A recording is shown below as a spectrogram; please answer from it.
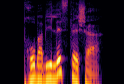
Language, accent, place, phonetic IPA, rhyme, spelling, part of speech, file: German, Germany, Berlin, [pʁobabiˈlɪstɪʃɐ], -ɪstɪʃɐ, probabilistischer, adjective, De-probabilistischer.ogg
- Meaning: inflection of probabilistisch: 1. strong/mixed nominative masculine singular 2. strong genitive/dative feminine singular 3. strong genitive plural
